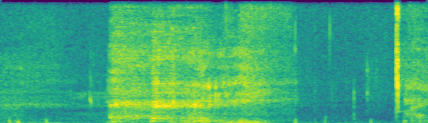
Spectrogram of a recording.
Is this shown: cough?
yes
